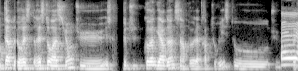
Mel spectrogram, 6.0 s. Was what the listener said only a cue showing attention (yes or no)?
no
